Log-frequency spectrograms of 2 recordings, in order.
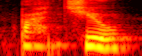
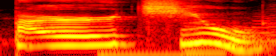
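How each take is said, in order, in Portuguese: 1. O R é falado do jeito carioca. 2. O R é retroflexo. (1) "eu fiz um... meio, meio carioca, assim" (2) "Eles se incomodaram muito com o meu R"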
